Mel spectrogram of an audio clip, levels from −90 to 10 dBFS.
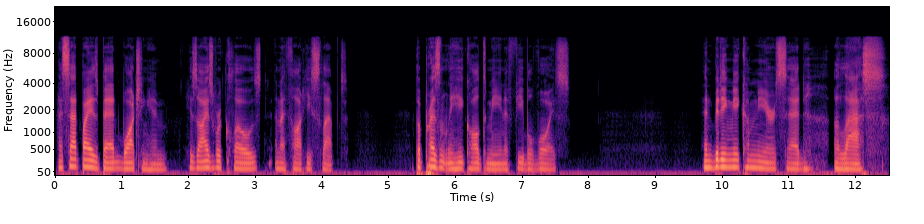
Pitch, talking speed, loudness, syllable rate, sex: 105 Hz, 160 wpm, -22 LUFS, 4.9 syllables/s, male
